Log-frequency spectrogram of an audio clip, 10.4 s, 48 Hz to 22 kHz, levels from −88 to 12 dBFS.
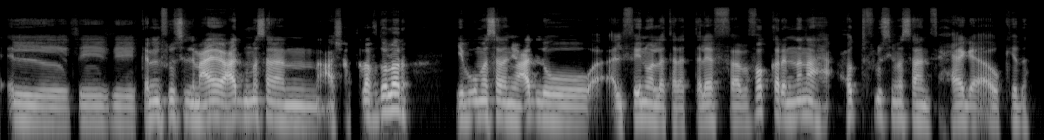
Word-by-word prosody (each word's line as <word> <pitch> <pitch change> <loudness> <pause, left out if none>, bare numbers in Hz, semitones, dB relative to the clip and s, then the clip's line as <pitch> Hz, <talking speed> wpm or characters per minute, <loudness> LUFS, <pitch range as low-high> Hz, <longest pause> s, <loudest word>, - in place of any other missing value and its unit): ال 110 -3 -3 0.6
ال - - -15
كان 120 - -3
الفلوس 135 +1 -3
اللي 120 -2 -1
معايا 135 +4 +7
يعادلوا 130 0 +6
مثلًا 115 -5 0 0.2
10.000 140 -3 -3
دولار 180 +4 +6 0.5
يبقوا 130 +2 -2
مثلًا 135 -2 +2
يعادلوا 115 -2 +1
2000 125 +2 -1
والّا 115 -2 0
3000، 105 +3 -4
فبافكّر 130 +7 -1
إن 125 +2 -1
أنا 140 +1 +3
أحط 135 0 -7
فلوسي 135 -1 -9
مثلًا 120 -3 -1
في - - -22
حاجة - - 0
أو - - -2
كده. 105 -3 -10
120 Hz, 150 wpm, -24 LUFS, 110-135 Hz, 0.6 s, معايا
